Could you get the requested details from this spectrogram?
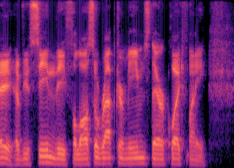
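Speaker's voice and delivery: deep, big-guy voice. Recalling what a colleague once told them, deep voice imitating Nathan. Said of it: "a bodybuilder philosopher with a deep voice".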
